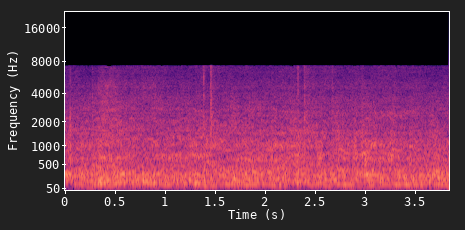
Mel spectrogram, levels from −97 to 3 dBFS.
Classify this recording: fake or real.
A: fake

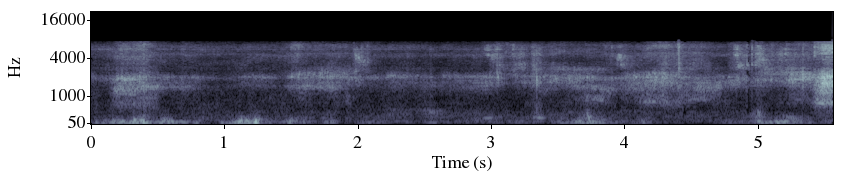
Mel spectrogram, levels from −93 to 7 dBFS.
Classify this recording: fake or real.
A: fake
